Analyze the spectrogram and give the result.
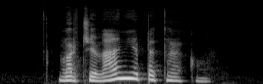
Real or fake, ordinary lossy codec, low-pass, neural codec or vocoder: fake; none; 19.8 kHz; codec, 44.1 kHz, 2.6 kbps, DAC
